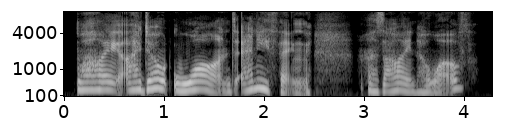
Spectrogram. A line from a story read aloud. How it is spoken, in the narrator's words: she sighed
